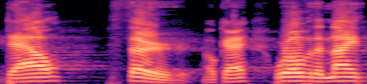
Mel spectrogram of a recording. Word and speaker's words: Douthert: It's pronounced D-O-W, first, second, third. So that's how you say the name, Douthert, okay?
